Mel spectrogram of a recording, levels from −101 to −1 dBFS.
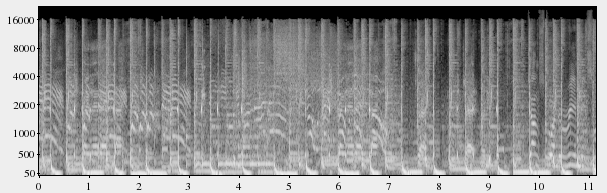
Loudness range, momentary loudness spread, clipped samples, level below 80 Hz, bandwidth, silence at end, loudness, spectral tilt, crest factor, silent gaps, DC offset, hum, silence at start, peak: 1 LU; 3 LU; under 0.1%; -18 dBFS; 17 kHz; 0 s; -16 LUFS; -5 dB/octave; 14 dB; none; under 0.1%; none; 0 s; 0 dBFS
